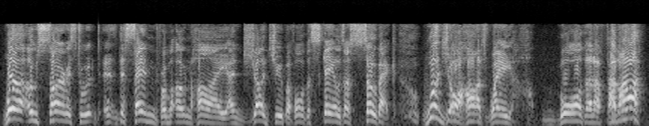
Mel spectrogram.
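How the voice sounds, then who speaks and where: Theatrical lively male podcast host. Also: high voice, lo-fi sound. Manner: theatrical, rapid-fire jokey. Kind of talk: casual chat.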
